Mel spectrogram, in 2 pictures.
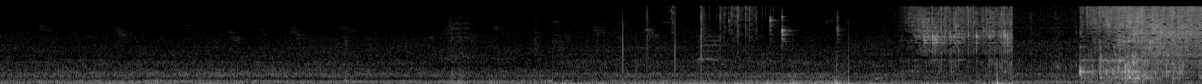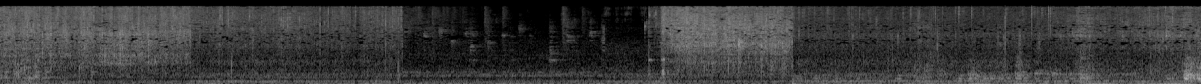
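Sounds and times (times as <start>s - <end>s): okra sizzling in hot oil: 9.0s - 10.2s, 10.8s - 16.8s, 18.4s - 24.0s.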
